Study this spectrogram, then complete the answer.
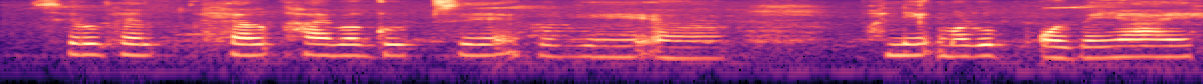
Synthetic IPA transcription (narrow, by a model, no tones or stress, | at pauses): silhelt̪̚ʰhajbaɡɾup̚seakʰojɡi | pʰanik̚maɾup̚ojbajaj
